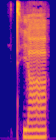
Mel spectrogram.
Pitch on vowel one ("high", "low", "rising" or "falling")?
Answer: high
